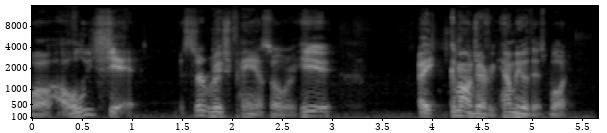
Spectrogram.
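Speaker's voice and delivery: rat character voice. Voicing a rat reacting to a gift of cheese: voicing a rat. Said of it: "and he's like".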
